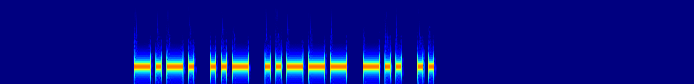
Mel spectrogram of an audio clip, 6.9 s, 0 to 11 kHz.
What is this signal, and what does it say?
Morse code, heard as a keyed tone, about 22 wpm, 700 Hz. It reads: CU2DI
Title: DXCC-100 Call Signs - 5 Characters - Repeated 2x - 22wpm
